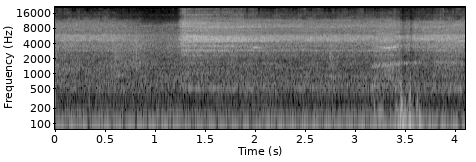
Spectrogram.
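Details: 2003 Chevy Silverado 2500 HD 4x4 6.0 with P0300 misfire code, about 135 psi compression on one cylinder: engine off, cylinder pressurized, steady hiss of air escaping out the exhaust, burnt exhaust valve.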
